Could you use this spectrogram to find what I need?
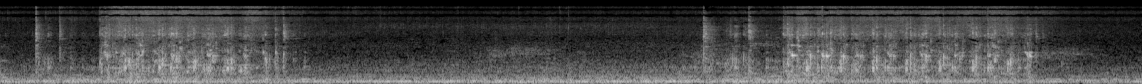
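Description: Rice sizzles and crackles in a hot wok.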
